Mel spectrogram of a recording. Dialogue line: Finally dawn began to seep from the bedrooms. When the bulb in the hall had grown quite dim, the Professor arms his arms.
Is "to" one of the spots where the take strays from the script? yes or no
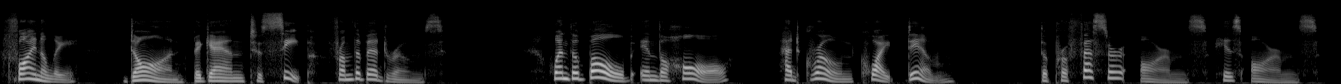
no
